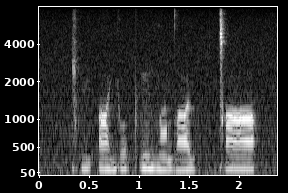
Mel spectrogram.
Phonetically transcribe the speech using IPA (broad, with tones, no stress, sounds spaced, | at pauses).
ǀʰ y˨ ʔ ɑ˨ j o˦ pʼ ẽ˦ v ũ˨ dˤ ɯ˨ | ǀ ɑ˦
